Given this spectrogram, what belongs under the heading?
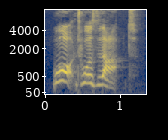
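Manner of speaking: a suspicious soldier demanding answers; loud slow gruff demand. A narrator's reading. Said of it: "demanded the sergeant major".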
